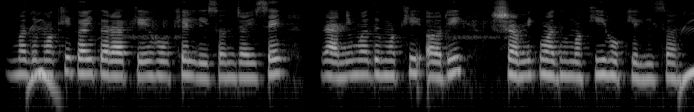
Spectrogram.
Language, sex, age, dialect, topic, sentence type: Bhojpuri, female, 18-24, Southern / Standard, agriculture, statement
